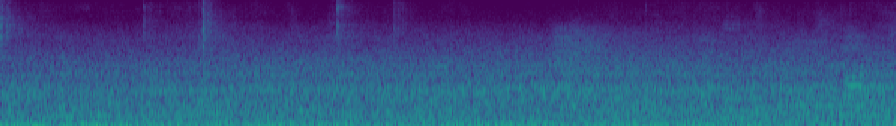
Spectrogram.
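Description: City street ambience: a steady low rumble of traffic. A few light clicks fall in the first two seconds, and a brief hiss comes a little before three seconds in.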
